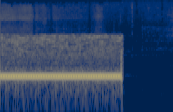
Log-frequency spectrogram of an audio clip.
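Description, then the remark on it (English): A loud, steady telephone tone holds for just over a second as a phone call is placed, then cuts off abruptly into silence, with no voices present. “Let's call him. Let's see if he answers, man.”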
